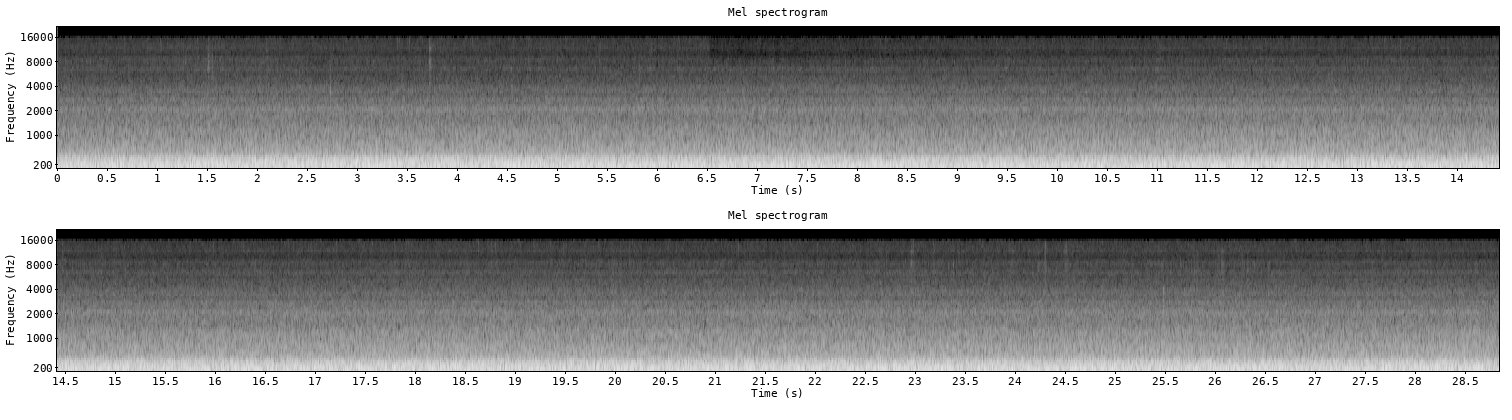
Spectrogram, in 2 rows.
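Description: Steady cabin noise inside a Boeing 737-800 in flight: an even, low rumble of its turbofan engines and the airflow over the fuselage, unchanging throughout.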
